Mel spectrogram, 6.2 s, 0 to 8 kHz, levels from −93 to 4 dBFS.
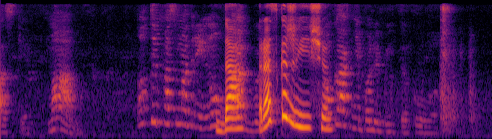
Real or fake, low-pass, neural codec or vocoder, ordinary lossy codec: real; 7.2 kHz; none; MP3, 64 kbps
